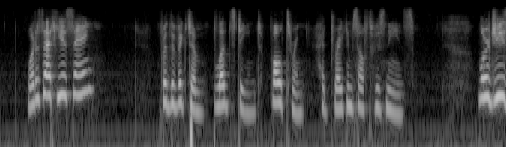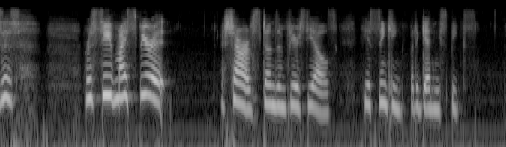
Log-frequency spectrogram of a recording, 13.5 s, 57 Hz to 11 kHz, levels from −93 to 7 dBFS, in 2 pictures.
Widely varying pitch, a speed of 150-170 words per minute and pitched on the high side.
Yes: wide, 6.1 semitones; average, 165 wpm; very high, 260 Hz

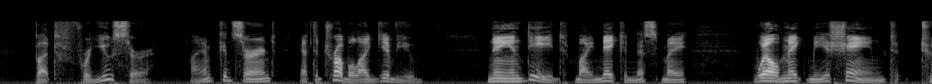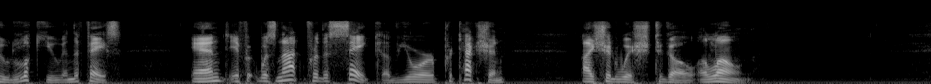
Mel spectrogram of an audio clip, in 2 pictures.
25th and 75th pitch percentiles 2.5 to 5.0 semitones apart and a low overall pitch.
No: wide, 5.4 semitones; low, 120 Hz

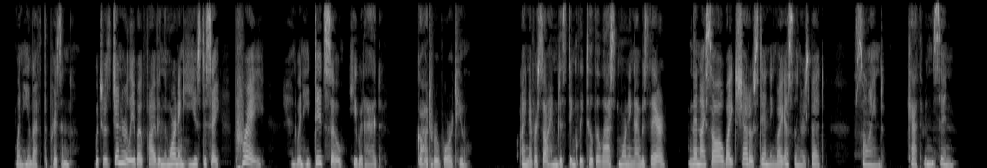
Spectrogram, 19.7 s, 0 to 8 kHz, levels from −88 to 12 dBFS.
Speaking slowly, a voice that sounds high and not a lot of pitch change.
No: average, 165 wpm; high, 215 Hz; narrow, 1.9 semitones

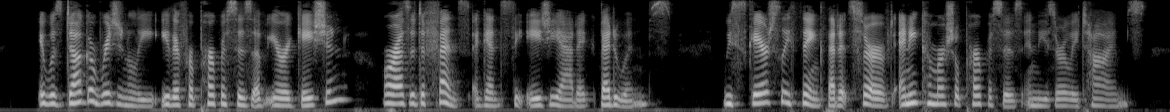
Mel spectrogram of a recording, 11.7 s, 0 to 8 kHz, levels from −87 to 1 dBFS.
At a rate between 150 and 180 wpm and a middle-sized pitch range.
Yes: average, 155 wpm; average, 4.8 semitones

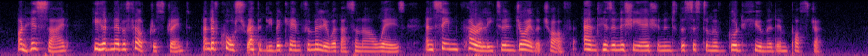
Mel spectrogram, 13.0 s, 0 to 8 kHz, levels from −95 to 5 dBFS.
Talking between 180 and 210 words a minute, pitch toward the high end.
No: average, 165 wpm; high, 215 Hz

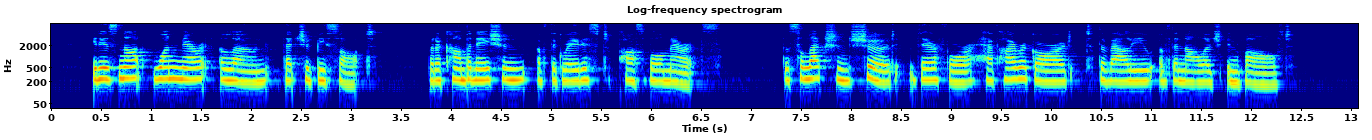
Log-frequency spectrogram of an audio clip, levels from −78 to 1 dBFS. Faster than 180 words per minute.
No: average, 145 wpm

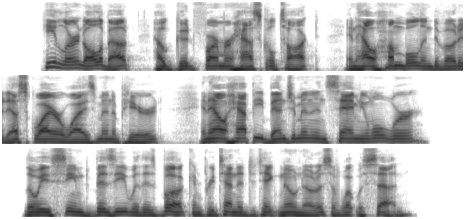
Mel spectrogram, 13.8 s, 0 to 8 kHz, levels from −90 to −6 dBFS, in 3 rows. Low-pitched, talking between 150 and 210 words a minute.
Yes: low, 115 Hz; average, 180 wpm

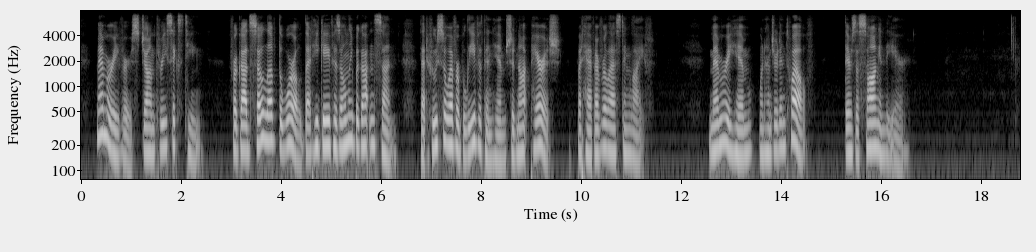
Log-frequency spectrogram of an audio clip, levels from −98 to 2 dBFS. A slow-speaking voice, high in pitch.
No: slow, 120 wpm; medium, 170 Hz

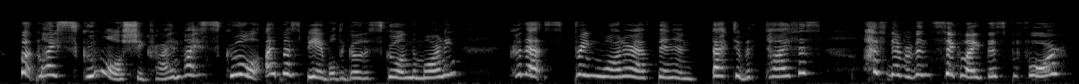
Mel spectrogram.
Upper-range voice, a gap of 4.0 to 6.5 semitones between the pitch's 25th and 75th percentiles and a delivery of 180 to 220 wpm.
Yes: very high, 370 Hz; wide, 5.5 semitones; average, 190 wpm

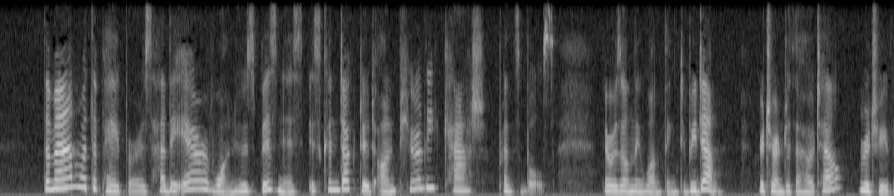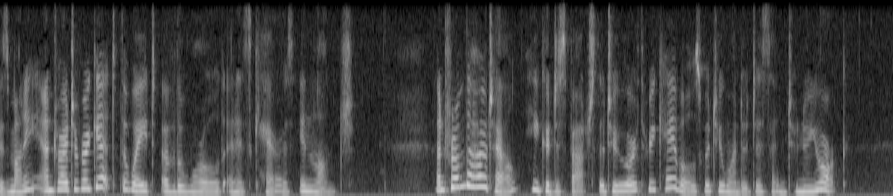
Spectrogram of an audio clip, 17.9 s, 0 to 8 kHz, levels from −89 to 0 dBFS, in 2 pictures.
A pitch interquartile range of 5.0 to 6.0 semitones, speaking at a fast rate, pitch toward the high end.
Yes: average, 5.3 semitones; fast, 225 wpm; very high, 250 Hz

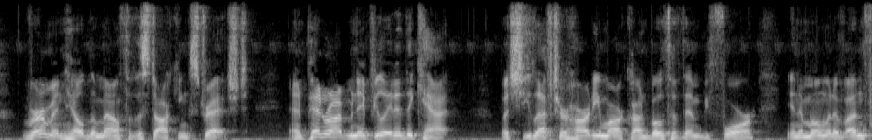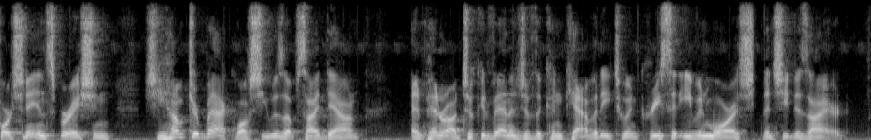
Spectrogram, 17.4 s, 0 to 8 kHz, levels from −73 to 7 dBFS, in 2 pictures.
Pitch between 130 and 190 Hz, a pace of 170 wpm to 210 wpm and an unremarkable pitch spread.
Yes: low, 135 Hz; average, 185 wpm; average, 4.5 semitones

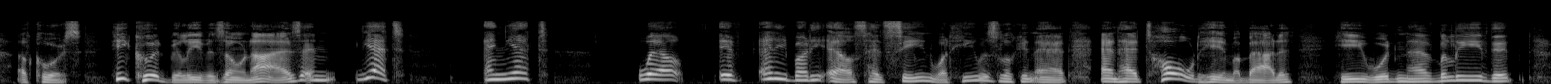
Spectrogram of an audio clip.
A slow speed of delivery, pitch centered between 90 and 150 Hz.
Yes: slow, 130 wpm; low, 135 Hz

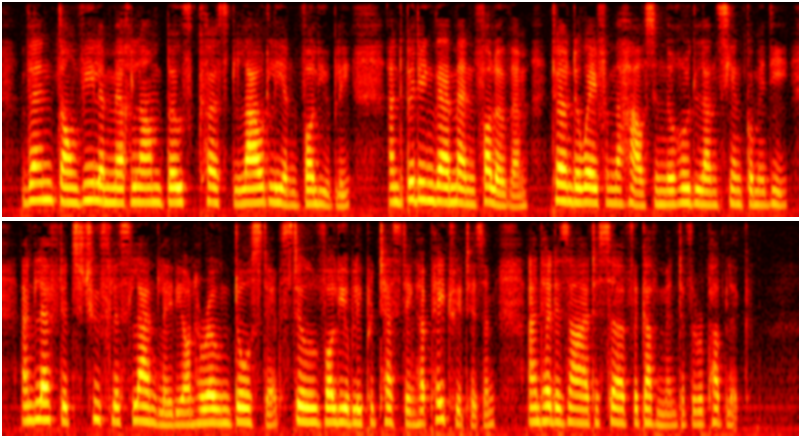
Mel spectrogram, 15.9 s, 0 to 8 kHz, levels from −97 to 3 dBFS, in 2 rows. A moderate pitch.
No: high, 200 Hz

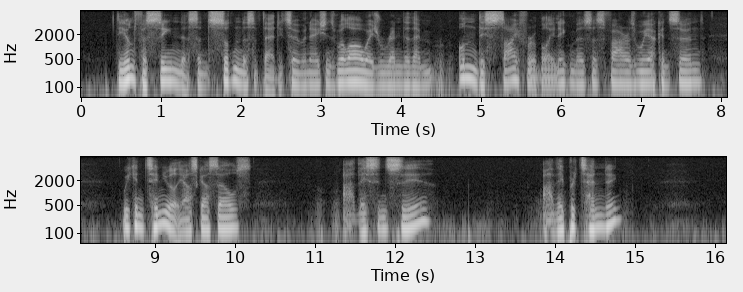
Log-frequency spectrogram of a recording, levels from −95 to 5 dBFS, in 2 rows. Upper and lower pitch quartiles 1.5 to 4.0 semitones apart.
Yes: average, 3.1 semitones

